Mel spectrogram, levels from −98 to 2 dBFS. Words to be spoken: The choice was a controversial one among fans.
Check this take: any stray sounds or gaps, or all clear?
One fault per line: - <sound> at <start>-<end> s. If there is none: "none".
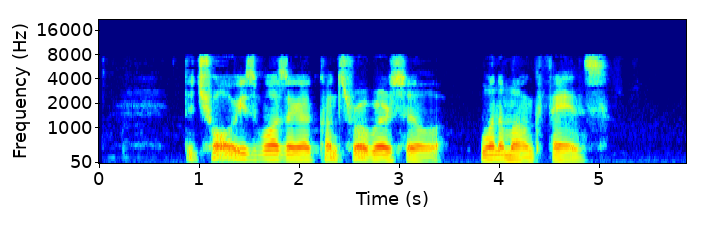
none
